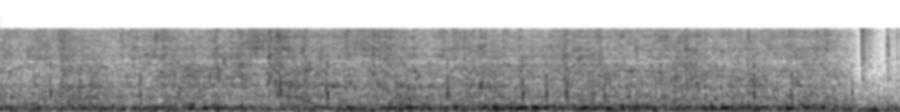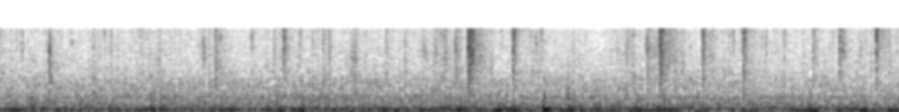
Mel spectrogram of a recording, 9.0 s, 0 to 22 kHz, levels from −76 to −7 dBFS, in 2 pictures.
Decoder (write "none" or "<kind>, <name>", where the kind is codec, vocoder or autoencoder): vocoder, WaveNeXt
